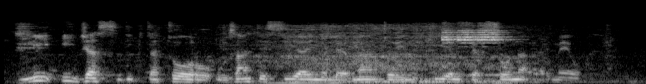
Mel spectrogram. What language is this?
Esperanto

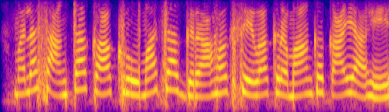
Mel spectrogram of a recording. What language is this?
Marathi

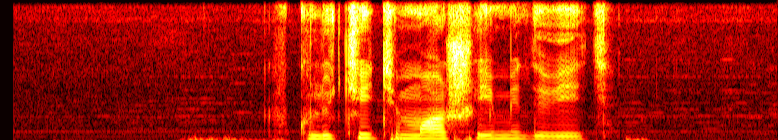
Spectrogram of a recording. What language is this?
Russian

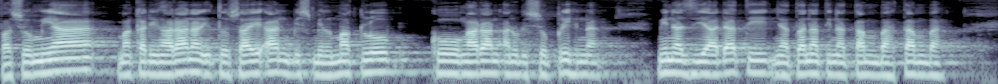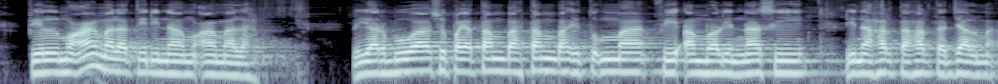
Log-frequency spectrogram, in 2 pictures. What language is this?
Malay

